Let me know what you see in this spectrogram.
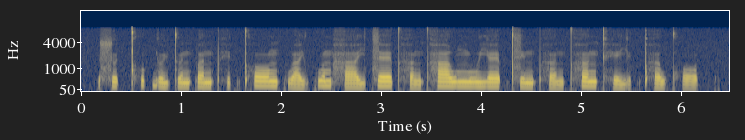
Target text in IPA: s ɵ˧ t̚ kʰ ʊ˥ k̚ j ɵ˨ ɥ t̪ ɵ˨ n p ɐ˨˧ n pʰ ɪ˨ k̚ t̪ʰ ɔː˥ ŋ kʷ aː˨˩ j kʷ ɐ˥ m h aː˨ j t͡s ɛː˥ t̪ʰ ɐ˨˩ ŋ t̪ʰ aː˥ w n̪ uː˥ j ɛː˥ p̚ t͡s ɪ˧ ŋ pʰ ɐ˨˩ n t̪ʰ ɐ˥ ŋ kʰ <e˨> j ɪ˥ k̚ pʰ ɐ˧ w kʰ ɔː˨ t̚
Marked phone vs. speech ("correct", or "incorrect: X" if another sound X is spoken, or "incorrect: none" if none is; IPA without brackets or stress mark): incorrect: e˨˩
